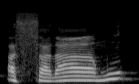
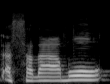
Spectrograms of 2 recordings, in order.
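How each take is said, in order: First: The final vowel is a pure u sound. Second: The final vowel sounds more like o. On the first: The speaker calls it right. "you say assalamu" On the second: The speaker calls it wrong. "not assalamu"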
